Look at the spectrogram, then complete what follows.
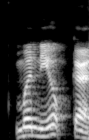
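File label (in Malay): "meniupkan", Malay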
